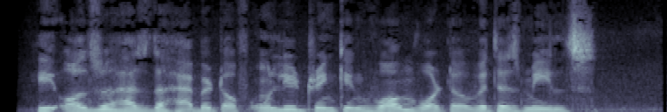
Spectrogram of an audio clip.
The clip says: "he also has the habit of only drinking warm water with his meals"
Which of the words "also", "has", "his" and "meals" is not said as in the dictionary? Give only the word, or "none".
none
